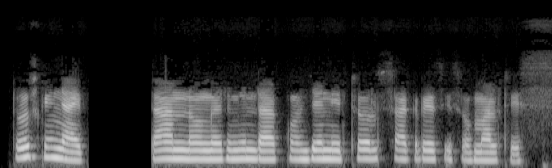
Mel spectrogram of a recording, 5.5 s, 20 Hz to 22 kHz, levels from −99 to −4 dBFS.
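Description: At 0.88 s the speech cuts to silence for about 0.64 s, a rebuffering stall: the player exhausted its downloaded audio and halted until more data arrived. Playback resumes at 1.52 s on "ano ng'ering'indoab", exactly where it stopped, so nothing is lost, but 636 ms is added.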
